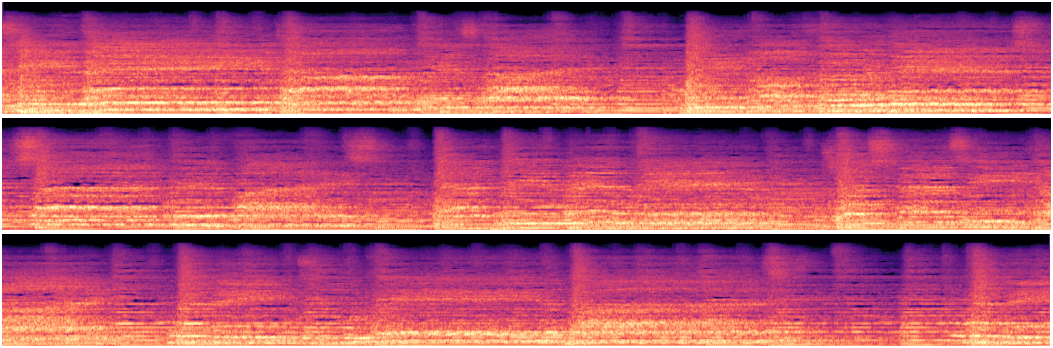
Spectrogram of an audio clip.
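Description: A church praise band playing and singing a worship song: several voices singing together over a drum kit, guitars and keyboard, with a steady beat.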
